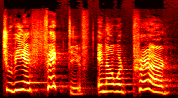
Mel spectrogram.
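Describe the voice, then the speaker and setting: Slow, high-voiced Argentine woman preaching. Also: animated. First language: Italian. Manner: halting, repetitive phrasing in non-native English, sometimes dropping to a whisper. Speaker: pastor. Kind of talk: sermon. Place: church service.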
